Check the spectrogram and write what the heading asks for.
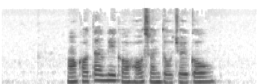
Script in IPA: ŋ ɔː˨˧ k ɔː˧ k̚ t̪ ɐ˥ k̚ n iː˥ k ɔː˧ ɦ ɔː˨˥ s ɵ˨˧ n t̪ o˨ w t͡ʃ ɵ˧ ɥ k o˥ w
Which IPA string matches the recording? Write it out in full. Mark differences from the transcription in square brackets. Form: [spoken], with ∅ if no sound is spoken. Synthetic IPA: ŋ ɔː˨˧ k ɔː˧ k̚ t̪ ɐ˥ k̚ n iː˥ k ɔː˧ ɦ ɔː˨˥ s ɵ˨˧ n t̪ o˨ w t͡ʃ ɵ˧ ɥ k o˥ w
